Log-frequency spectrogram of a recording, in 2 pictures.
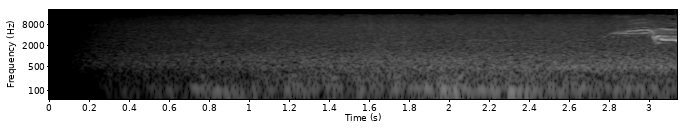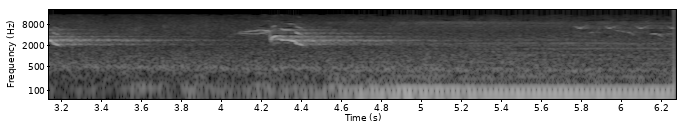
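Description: Outdoor night ambience fades in from silence, with two short bird calls about three and four seconds in. Then a low steady drone swells up and holds near the end.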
